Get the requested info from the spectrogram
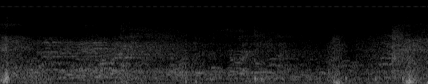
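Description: Ice rink ambience during a stoppage in play: faint distant voices and chatter echoing in a large arena over a steady low hum.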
